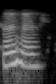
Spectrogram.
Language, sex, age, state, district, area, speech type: Urdu, female, 60+, Delhi, South Delhi, urban, conversation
